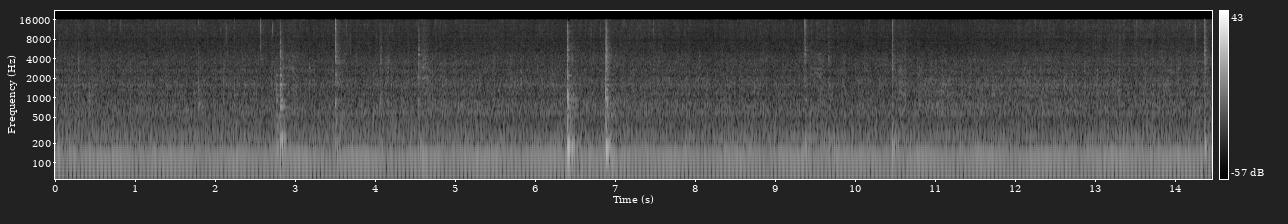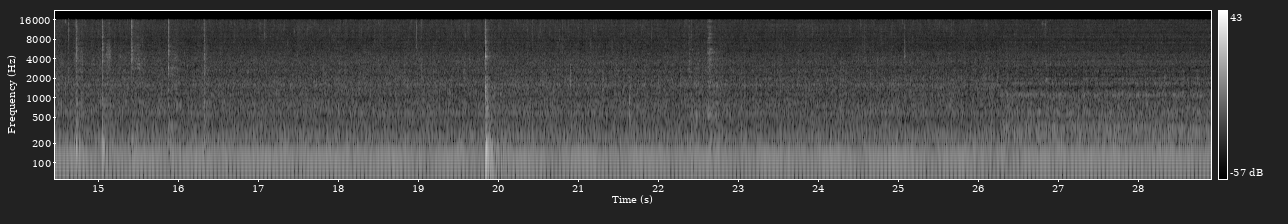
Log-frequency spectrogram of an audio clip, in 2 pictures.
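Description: Yardlong beans and pork belly sizzling in a nonstick wok, with a plastic spatula stirring and tapping against the pan in scattered clicks, the loudest about twenty seconds in. A steady low hum runs underneath.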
